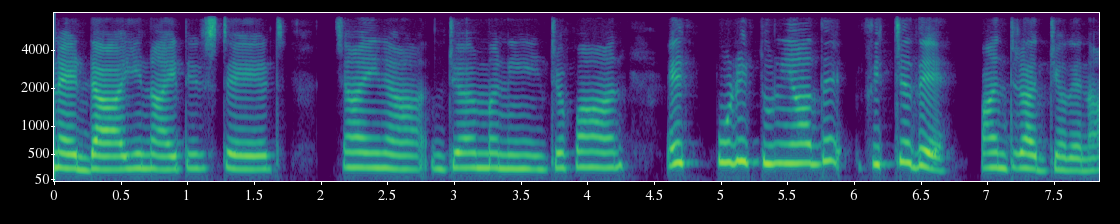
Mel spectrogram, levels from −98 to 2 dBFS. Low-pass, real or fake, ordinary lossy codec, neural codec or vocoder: 7.2 kHz; fake; none; codec, 16 kHz, 4.8 kbps, FACodec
